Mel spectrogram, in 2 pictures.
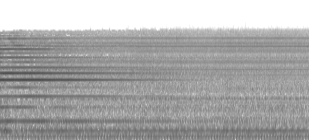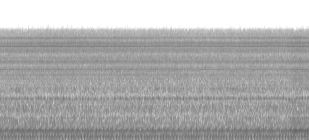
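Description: Electric guitar chord ringing out through a small amplifier and fading over the first few seconds, leaving the amplifier's steady hum and buzz.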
